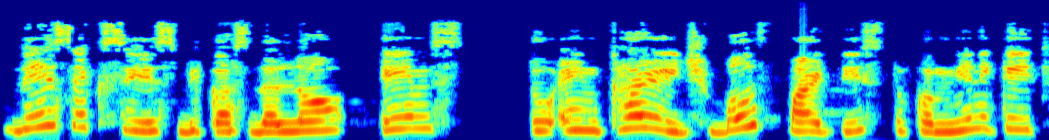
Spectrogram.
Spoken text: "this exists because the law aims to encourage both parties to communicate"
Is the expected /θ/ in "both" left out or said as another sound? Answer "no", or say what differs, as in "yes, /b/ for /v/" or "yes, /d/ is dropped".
yes, /t/ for /θ/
